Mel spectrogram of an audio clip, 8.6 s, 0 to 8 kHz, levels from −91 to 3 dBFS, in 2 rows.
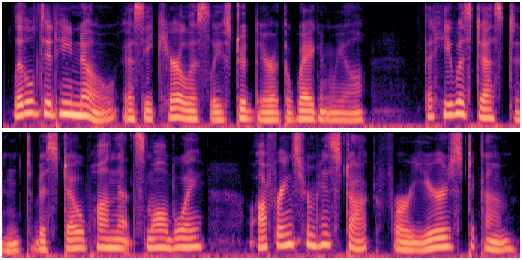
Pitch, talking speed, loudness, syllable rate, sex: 160 Hz, 215 wpm, -18 LUFS, 5.7 syllables/s, female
